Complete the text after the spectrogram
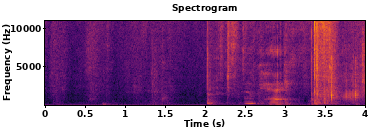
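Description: A plastic board is set down on a cutting mat with a soft knock.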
